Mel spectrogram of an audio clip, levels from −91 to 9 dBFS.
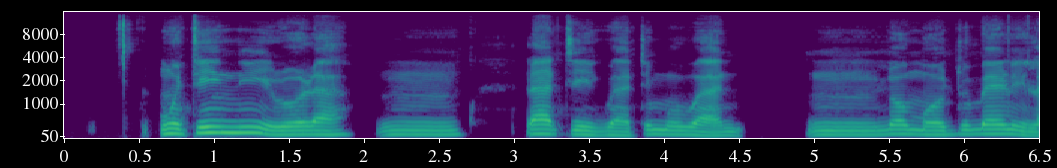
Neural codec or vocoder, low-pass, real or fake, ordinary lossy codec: codec, 44.1 kHz, 7.8 kbps, Pupu-Codec; 14.4 kHz; fake; none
